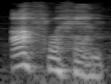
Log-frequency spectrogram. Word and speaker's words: Affligem: an abbey beer from aflahem which i'm assured is how you pronounce it athlete athlete jam or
